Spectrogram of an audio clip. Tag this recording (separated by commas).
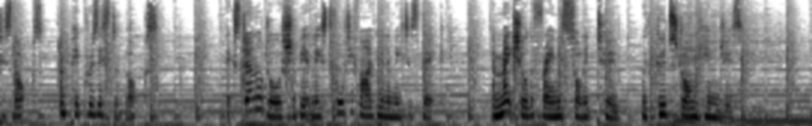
Speech, Music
